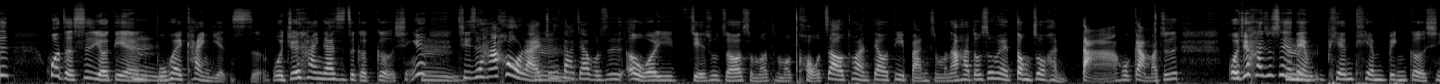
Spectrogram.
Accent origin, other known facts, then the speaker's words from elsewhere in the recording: Taiwan; 我们台湾人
